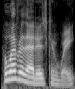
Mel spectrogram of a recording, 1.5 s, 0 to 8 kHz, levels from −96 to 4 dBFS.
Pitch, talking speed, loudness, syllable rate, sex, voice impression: 150 Hz, 200 wpm, -16 LUFS, 4.1 syllables/s, male, very masculine, old, very thick, slightly relaxed, slightly powerful, slightly dark, slightly soft, muffled, slightly halting, slightly raspy, slightly cool, intellectual, very sincere, very calm, very mature, friendly, very reassuring, very unique, slightly elegant, wild, slightly sweet, slightly lively, kind, modest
